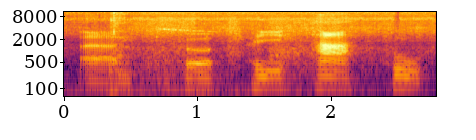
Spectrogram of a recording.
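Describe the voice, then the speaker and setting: A man speaks with a strong northern English accent. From northern England. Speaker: gaming video creator. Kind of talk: gameplay commentary. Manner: animated.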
